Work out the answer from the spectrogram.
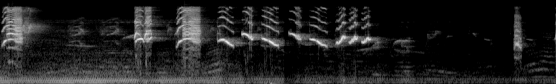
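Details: Oriental magpie-robin in lively, sustained song, meant to prompt reluctant magpie-robins to sing: an opening harsh burst, then a quick run of about ten clear, down-slurred whistled notes, a pause, and two more harsh rasps near the end.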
